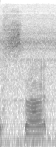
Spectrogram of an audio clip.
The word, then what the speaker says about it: sat: mantra so we'll inhale to sut s-a-t it sounds like s-u-t in the pronunciation bringing this into the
